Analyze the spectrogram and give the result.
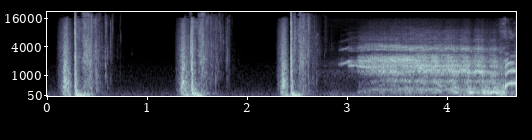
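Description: Three sharp, loud whip cracks ring out one after another with short pauses between, followed by a horse's long, shrill whinny that carries on to the end. No one speaks.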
